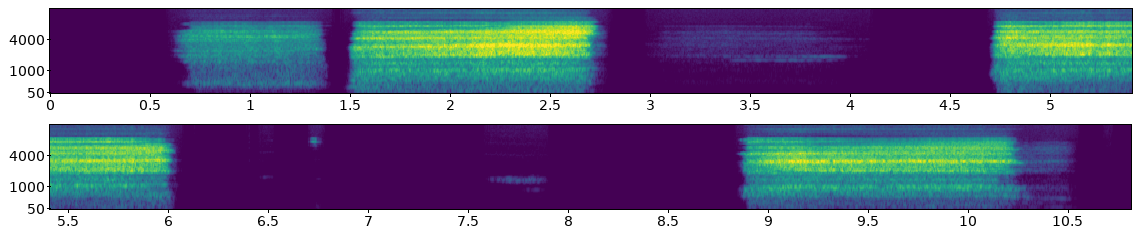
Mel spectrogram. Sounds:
Sigh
